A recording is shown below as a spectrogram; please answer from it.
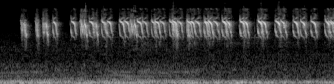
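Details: Bird lure of a velvet-fronted nuthatch: rapid, shrill chipping in quick clusters that merge into a continuous high chatter.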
